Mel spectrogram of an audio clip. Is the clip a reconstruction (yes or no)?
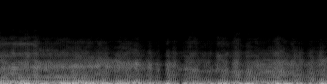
yes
